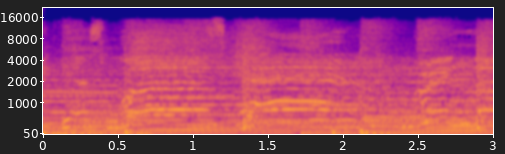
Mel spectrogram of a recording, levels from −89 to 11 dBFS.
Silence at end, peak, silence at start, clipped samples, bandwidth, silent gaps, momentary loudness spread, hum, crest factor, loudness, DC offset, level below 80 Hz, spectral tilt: 0 s; -2 dBFS; 0 s; under 0.1%; 16 kHz; none; 3 LU; none; 12 dB; -13 LUFS; under 0.1%; -24 dBFS; -4 dB/octave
